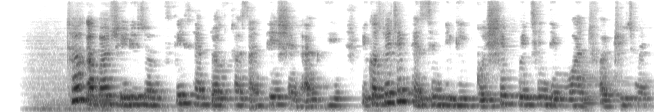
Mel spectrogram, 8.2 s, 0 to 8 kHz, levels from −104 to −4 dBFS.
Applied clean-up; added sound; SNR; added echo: classical method WPE with log-MMSE.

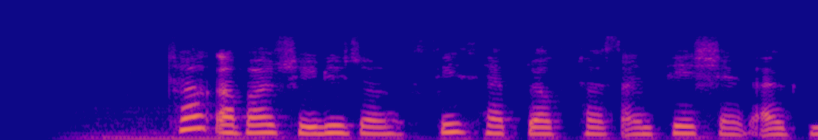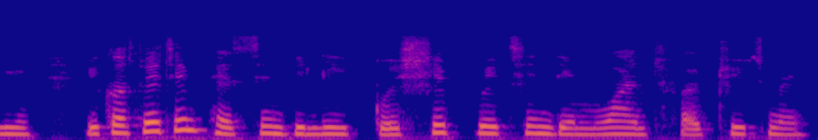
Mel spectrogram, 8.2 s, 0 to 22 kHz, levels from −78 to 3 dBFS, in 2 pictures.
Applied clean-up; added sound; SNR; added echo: none; none; none; none.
